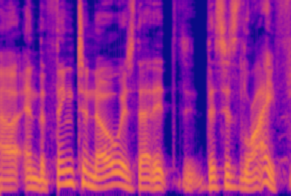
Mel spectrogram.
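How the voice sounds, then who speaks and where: A man with a plain, everyday voice, medium pitch and ordinary pitch variation, with an American accent, in a very clean recording with a silent background. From US Midwest, St. Louis. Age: 30s. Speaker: author. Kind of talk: interview. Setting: studio.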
